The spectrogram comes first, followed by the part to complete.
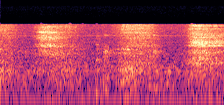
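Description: A woman breathing out audibly in a steady rhythm, about three breaths, one every second and a half, in time with repetitions of an arm exercise on a Pilates reformer.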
